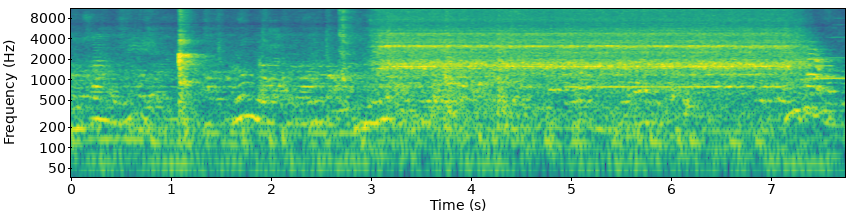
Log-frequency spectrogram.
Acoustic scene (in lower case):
cafe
